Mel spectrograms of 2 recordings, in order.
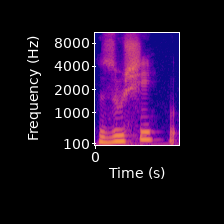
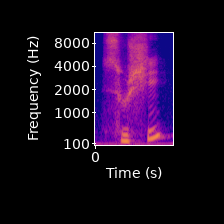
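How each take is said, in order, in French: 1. Le mot commence par un Z sonore. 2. Le mot commence par un S sourd. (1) "et non zushi" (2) "Sushi et non zushi"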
